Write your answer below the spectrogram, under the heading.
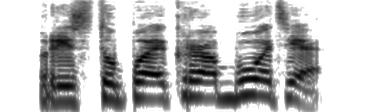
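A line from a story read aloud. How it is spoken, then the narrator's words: Man shouting after her. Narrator (Russian): крикнул мужчина ей в спину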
